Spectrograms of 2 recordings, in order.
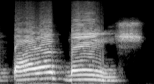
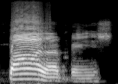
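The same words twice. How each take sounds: First: The stress falls on the last syllable. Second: The stress falls before the last syllable. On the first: The speaker calls it right. "A última sílaba é acentuada" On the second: The speaker calls it wrong. "Não é parabéns"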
